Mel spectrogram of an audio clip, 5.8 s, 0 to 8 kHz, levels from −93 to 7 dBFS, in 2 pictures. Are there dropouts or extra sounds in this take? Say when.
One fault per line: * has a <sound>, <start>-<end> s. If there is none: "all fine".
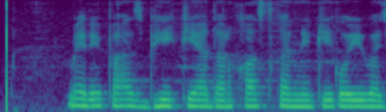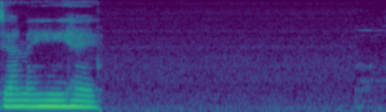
all fine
